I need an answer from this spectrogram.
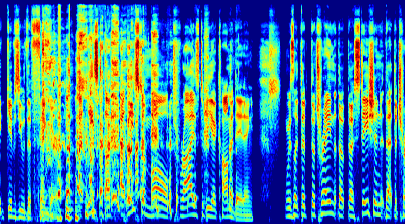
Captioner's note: laughter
